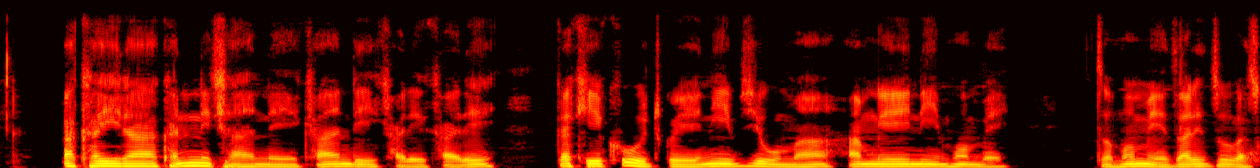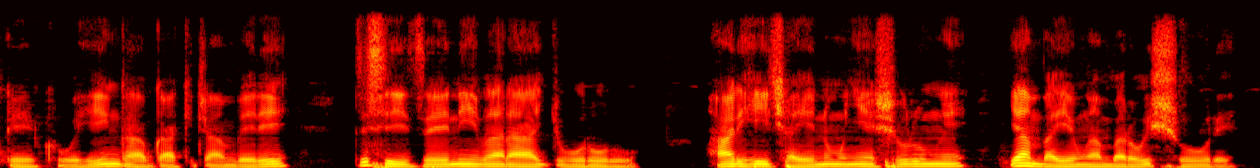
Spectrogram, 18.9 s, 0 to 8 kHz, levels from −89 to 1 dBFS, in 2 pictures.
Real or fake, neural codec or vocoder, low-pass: real; none; 7.2 kHz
